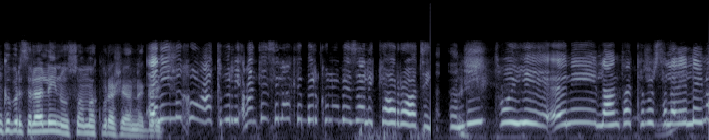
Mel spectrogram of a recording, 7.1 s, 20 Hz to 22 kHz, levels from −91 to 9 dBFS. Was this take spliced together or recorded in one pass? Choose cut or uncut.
uncut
